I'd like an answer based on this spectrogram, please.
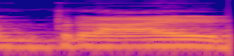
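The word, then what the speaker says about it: bride: इसको पढ़ेंगे ब्राइड, इसको पढ़ेंगे ब्राइड। ई का उच्चारण नहीं होगा क्योंकि क्या है लास्ट में है, ठीक है।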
